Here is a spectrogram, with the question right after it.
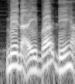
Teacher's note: nun sukun bertemu dengan ain, yaitu dibaca dengan jelas suara nunnya karena dia ada bacaan izhar halqi.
